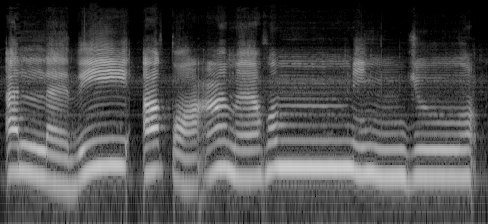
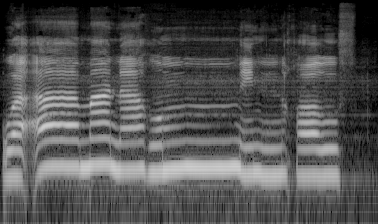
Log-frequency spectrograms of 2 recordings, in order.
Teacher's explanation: Jadi mim mati bertemu dengan huruf mim. Cara membacanya memasukkan huruf mim ke dalam huruf mim disertai ghunna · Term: idgham mutamatsilain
